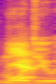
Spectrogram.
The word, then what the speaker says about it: Mordu: that right right yeah it more do is the pronunciation yes yeah yes more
